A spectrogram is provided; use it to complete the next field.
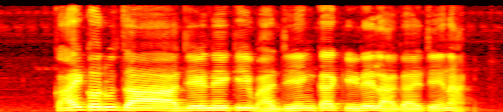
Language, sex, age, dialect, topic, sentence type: Marathi, male, 18-24, Southern Konkan, agriculture, question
